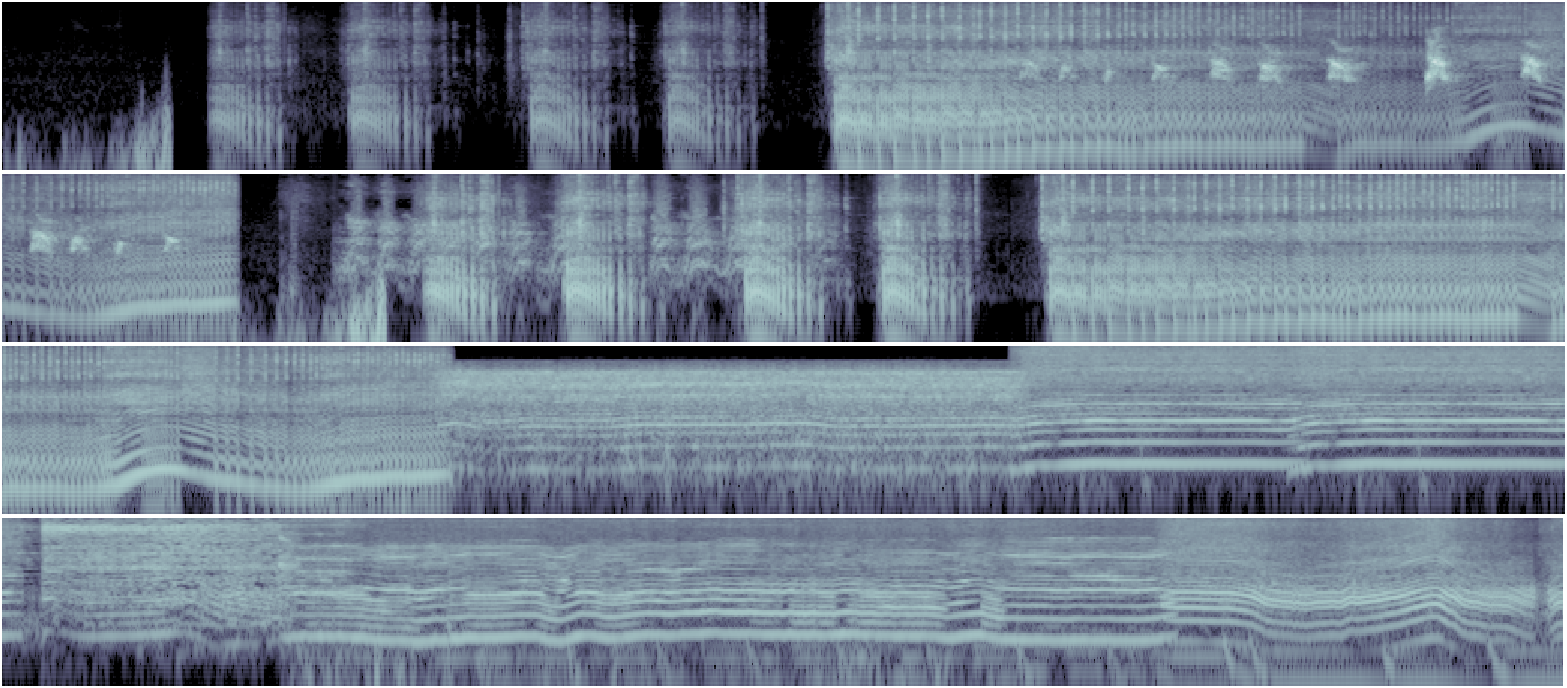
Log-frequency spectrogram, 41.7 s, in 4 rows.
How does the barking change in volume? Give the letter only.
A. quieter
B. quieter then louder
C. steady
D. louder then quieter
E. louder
D.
